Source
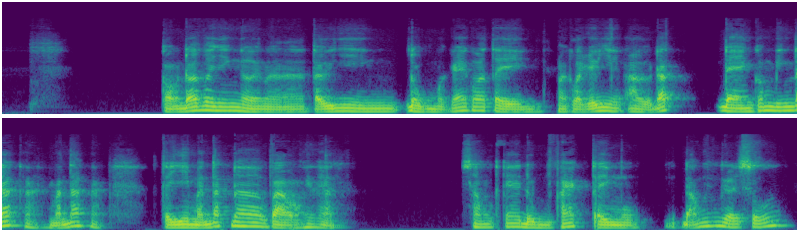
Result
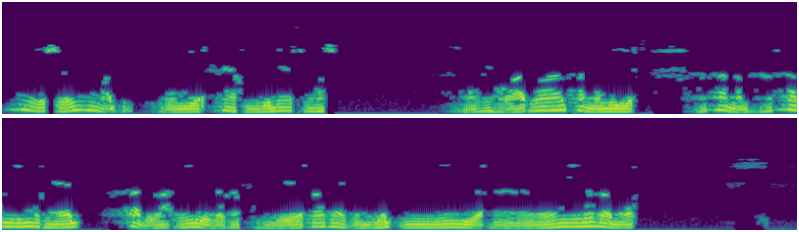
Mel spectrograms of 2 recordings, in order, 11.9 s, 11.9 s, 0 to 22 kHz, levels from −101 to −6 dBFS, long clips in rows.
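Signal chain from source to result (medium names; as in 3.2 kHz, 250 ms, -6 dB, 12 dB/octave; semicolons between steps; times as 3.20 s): reverse the whole clip; loudest bins only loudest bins 16; trim +3 dB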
